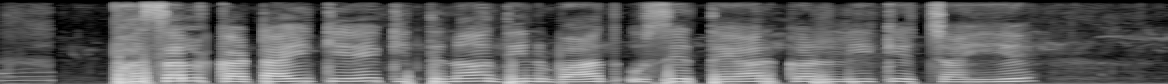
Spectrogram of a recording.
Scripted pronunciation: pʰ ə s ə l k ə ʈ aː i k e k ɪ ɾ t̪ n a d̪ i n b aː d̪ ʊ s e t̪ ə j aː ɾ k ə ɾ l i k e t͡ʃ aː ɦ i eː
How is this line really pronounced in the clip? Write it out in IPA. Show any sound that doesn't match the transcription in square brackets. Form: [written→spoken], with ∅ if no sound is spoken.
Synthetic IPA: pʰ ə s ə l k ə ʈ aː i k e k ɪ [ɾ→∅] t̪ n a d̪ [i→ɪ] n b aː d̪ ʊ s e t̪ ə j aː ɾ k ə ɾ l i k e t͡ʃ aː ɦ i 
